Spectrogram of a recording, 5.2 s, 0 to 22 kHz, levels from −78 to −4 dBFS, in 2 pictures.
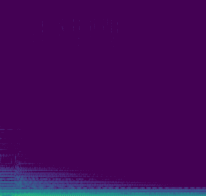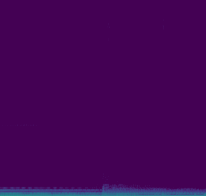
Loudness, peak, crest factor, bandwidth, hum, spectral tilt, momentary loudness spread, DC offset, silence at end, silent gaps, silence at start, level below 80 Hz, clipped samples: -40 LUFS; -22 dBFS; 16 dB; 19.5 kHz; none; -9 dB/octave; 16 LU; under 0.1%; 0 s; none; 0 s; -46 dBFS; under 0.1%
